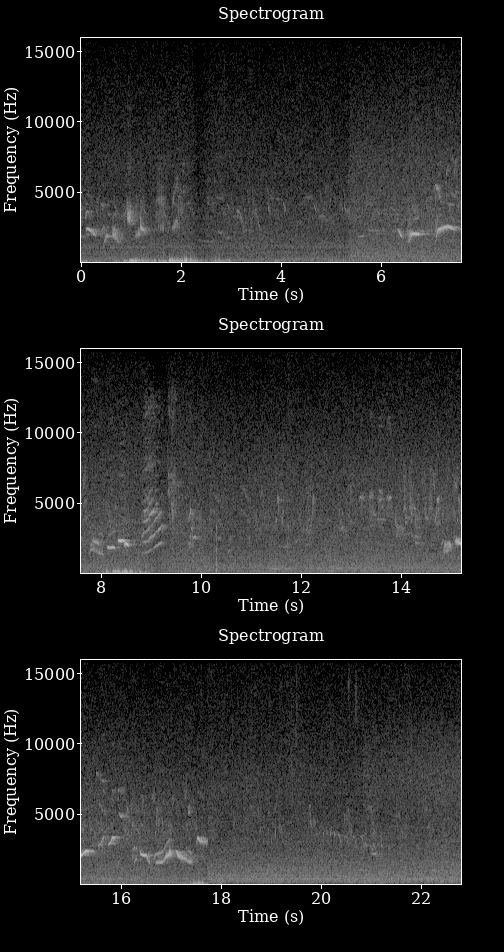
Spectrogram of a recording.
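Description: A songbird singing in short, quick, warbling phrases, in three spells with pauses between, over a steady outdoor hiss. A few brief low rumbles come and go.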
